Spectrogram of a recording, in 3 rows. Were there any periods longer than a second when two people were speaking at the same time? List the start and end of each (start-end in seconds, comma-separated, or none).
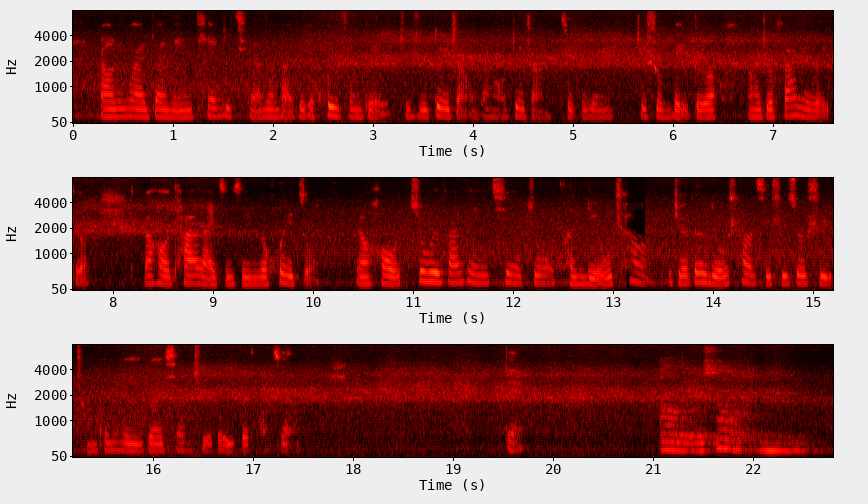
none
